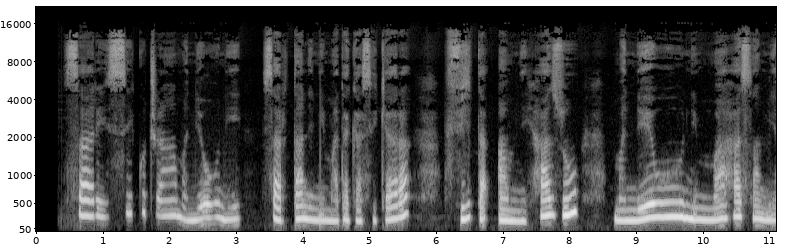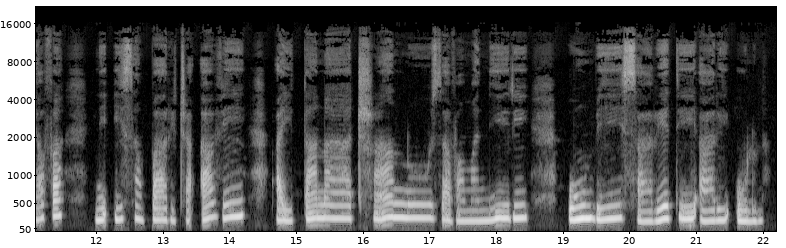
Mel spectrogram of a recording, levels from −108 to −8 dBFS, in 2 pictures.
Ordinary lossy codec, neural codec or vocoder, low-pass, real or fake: MP3, 64 kbps; none; 19.8 kHz; real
